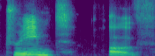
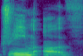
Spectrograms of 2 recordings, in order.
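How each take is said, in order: First: The first word ends with a clear d sound. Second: The first word ends without a d sound. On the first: The speaker calls it right. "pronounce the whole word" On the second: The speaker calls it wrong. "not dream of"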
